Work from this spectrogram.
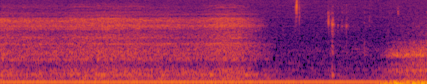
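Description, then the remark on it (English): A soft, steady inhale through the nose into the belly lasts just over a second, quiet, then fades into near silence with a faint low hum underneath. “We breathe in through our nose, into our belly,”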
